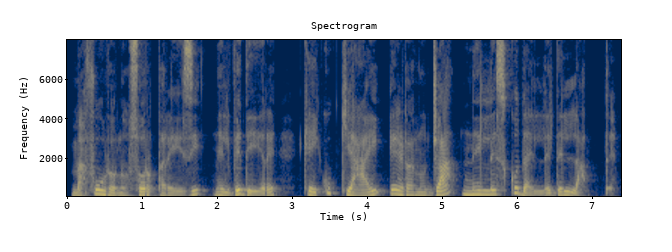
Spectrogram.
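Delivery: ordinary delivery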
